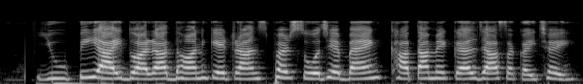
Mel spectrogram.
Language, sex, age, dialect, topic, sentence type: Magahi, female, 36-40, Western, banking, statement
